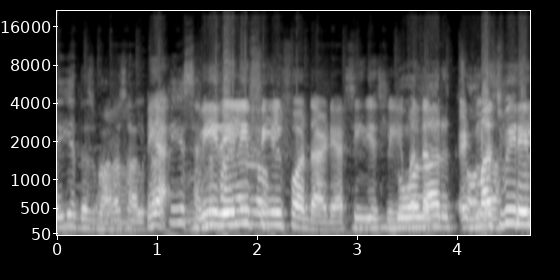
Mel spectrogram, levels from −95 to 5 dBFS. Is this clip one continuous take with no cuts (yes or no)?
yes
